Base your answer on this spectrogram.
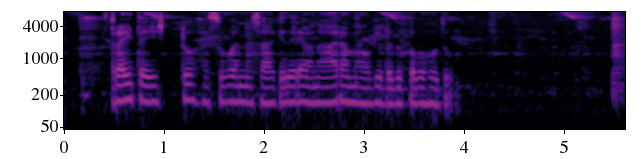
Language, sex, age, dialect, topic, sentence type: Kannada, female, 31-35, Coastal/Dakshin, agriculture, question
